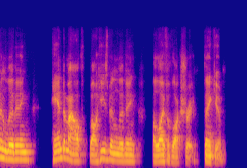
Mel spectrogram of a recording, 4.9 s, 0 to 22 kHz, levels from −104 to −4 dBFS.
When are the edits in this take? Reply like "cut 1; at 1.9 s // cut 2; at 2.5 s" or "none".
none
